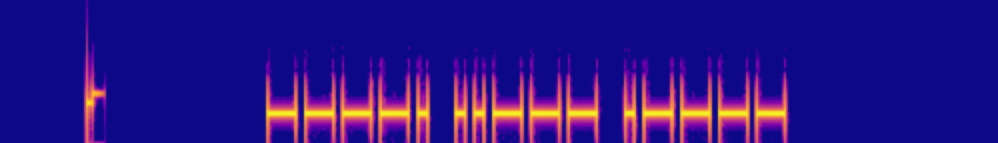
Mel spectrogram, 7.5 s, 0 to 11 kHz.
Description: Morse code, heard as a keyed tone, about 17 wpm, 700 Hz. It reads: 921
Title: Numbers - 3-Digit 17wpm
